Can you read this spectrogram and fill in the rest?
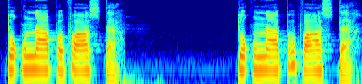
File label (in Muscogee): "toknap vfastv", Muscogee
